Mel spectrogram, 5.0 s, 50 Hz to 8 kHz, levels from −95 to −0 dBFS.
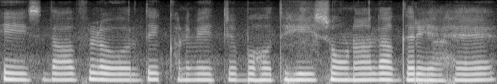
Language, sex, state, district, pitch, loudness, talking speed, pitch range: Punjabi, female, Punjab, Kapurthala, 210 Hz, -15 LUFS, 120 wpm, 205-215 Hz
